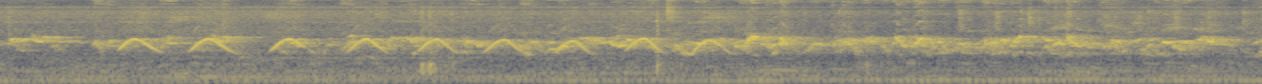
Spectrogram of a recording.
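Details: Night singing contest of sooty-headed bulbuls: one bird repeats clear up-and-down arched notes roughly three per second for several seconds while other birds chatter behind it and a low hum runs beneath.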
